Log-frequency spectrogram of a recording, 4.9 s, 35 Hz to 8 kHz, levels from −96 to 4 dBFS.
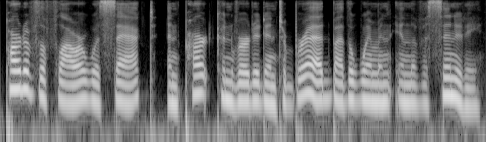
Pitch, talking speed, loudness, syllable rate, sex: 175 Hz, 210 wpm, -18 LUFS, 5.4 syllables/s, female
